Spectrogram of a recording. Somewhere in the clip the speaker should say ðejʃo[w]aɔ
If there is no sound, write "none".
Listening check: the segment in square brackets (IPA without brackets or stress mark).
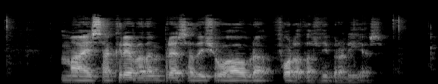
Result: w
